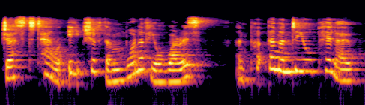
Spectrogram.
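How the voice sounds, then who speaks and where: A woman voicing a kindly, reassuring old grandma in a storybook, speaking slowly and with comforting emphasis. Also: on the high side, big pitch swings. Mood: gentle explaining. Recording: echoey room, slightly muffled sound.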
